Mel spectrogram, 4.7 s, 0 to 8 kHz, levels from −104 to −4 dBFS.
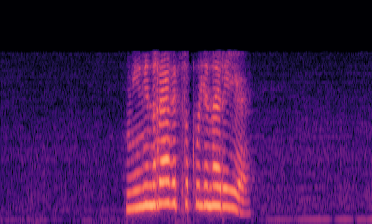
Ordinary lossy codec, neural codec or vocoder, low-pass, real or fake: AAC, 16 kbps; codec, 32 kHz, 1.9 kbps, SNAC; 7.2 kHz; fake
